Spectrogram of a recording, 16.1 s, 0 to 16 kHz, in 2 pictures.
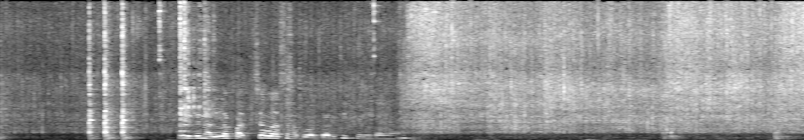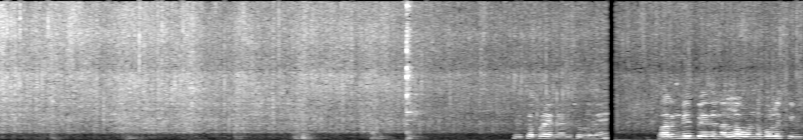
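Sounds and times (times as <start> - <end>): vegetables sizzling in oil: 0.0 - 16.0.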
